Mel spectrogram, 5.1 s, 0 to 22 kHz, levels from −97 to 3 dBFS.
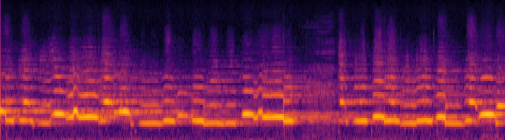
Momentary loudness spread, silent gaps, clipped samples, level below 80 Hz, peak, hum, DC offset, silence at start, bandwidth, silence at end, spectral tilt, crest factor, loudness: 8 LU; none; under 0.1%; -68 dBFS; -8 dBFS; none; under 0.1%; 0 s; 9.2 kHz; 0 s; -2.5 dB/octave; 12 dB; -22 LUFS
